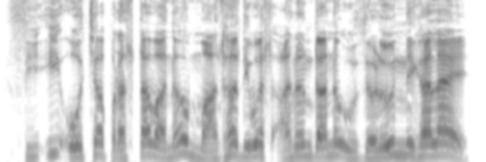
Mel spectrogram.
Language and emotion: Marathi, happy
